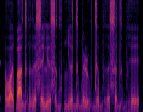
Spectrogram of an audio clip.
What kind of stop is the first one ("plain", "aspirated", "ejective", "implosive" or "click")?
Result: implosive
